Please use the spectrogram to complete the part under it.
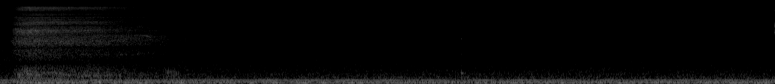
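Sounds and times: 
deep belly-breathing exhale: 0.0s - 2.0s
steady low hum: 0.0s - 7.7s.

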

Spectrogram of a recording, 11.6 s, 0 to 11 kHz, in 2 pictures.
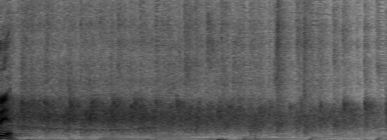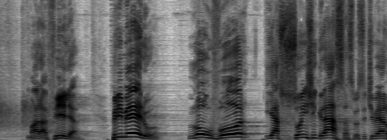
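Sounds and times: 
speech: 0.0s - 0.3s, 6.2s - 11.6s
large crowd applauding during a sermon: 0.0s - 6.5s.

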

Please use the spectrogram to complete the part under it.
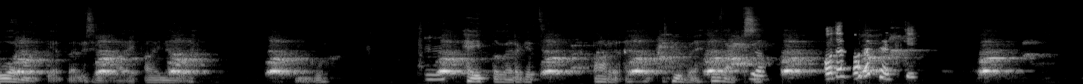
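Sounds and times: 
speech: 0.0s - 2.1s, 2.7s - 3.4s, 4.2s - 10.1s
dog barking from a screen: 0.0s - 3.3s, 4.4s - 9.2s, 9.8s - 10.6s.

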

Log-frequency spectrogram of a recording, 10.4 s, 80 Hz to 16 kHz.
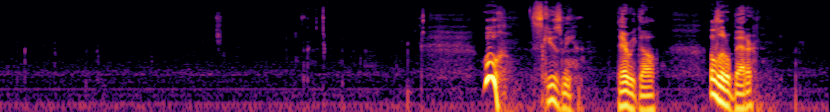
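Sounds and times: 
low steady hum: 0.0s - 10.3s
person sipping a drink: 3.6s - 4.3s
speech: 6.8s - 8.3s, 8.9s - 9.6s.

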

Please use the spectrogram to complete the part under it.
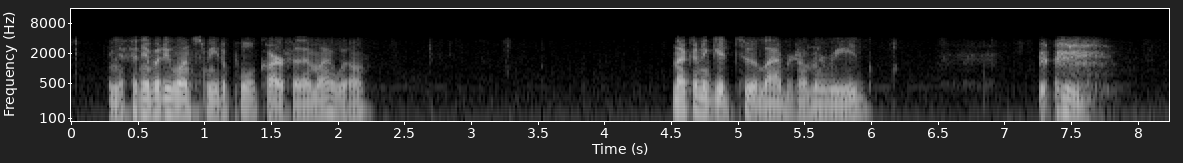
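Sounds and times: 
speech: 0.3s - 2.4s, 4.5s - 6.1s, 7.2s - 7.8s
person coughing: 7.2s - 7.9s.

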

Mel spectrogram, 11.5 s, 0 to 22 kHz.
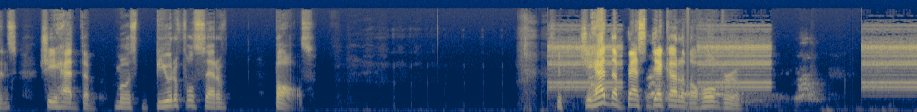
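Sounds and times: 
speech: 0.0s - 4.0s, 6.5s - 9.4s
buzzer-like tone: 6.9s - 9.7s, 10.8s - 11.4s
dog barking: 8.0s - 9.2s, 9.9s - 10.4s.

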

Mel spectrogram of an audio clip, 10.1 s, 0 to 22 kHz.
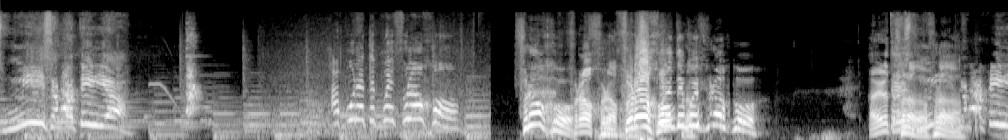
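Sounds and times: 
speech: 0.5s - 2.0s, 3.3s - 7.7s, 8.7s - 10.0s
small dog yipping and barking: 1.7s - 2.2s.

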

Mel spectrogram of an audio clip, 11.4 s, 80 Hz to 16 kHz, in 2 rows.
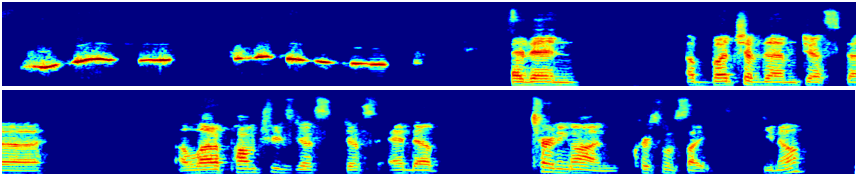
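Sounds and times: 
person whistling a short Christmas tune: 0.1s - 2.8s
speech: 3.4s - 3.9s, 4.6s - 6.0s, 6.8s - 11.3s.

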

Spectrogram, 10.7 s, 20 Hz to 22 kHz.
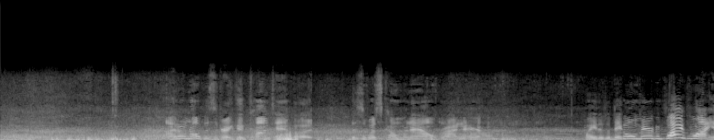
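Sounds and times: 
wind buffeting the microphone: 0.0s - 8.4s
fast road traffic roar: 0.0s - 10.7s
speech: 3.0s - 7.6s, 8.8s - 10.7s.

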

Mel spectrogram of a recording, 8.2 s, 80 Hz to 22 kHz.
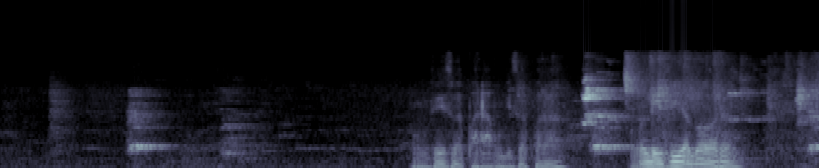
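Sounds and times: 
faint hum: 0.0s - 8.1s
dogs barking outside: 1.3s - 2.7s, 5.6s - 8.1s
speech: 4.3s - 8.1s.

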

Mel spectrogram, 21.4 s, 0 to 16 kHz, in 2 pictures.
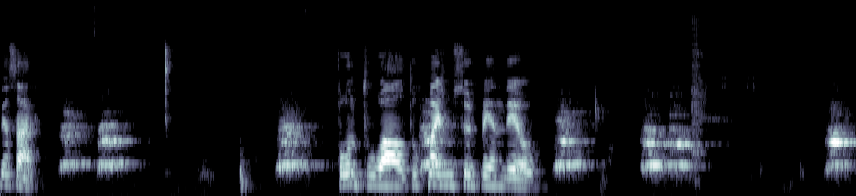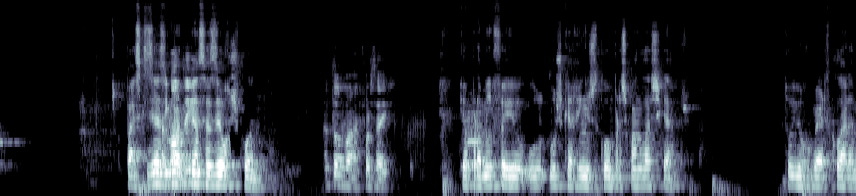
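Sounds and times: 
speech: 0.0s - 0.6s, 4.2s - 6.8s, 12.3s - 14.1s, 14.8s - 19.5s, 20.5s - 21.3s
several dogs barking: 0.7s - 1.8s, 3.4s - 4.2s, 5.2s - 5.7s, 6.9s - 9.0s, 10.3s - 11.0s, 16.2s - 17.0s.

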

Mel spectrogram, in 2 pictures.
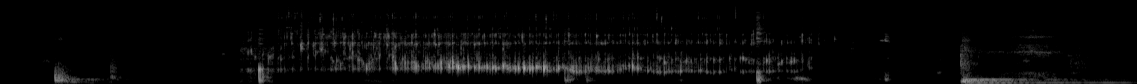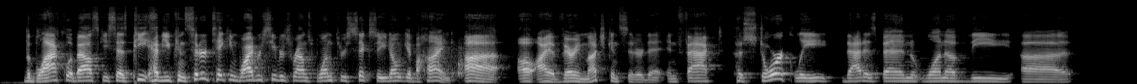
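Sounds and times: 
coffee pouring from a carafe into a cup: 2.4s - 8.3s
speech: 11.6s - 22.2s.

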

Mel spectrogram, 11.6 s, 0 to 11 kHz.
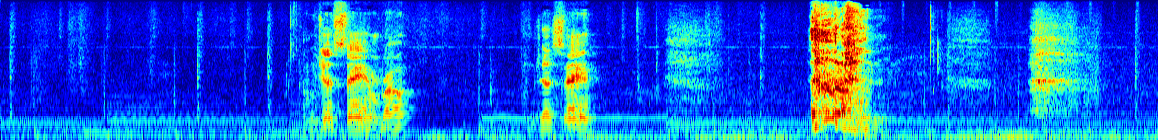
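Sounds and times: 
speech: 3.1s - 4.2s, 5.4s - 6.0s
harsh cough: 8.1s - 8.9s
soft breathy exhales: 9.4s - 11.1s.

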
